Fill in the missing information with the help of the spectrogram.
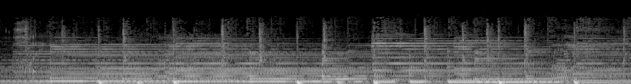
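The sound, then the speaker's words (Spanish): A band plays full, loud music with sustained chords and a steady beat of punchy drum hits roughly every second, with no talking over it. “Que suena así de bien.”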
